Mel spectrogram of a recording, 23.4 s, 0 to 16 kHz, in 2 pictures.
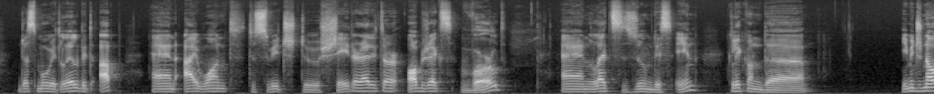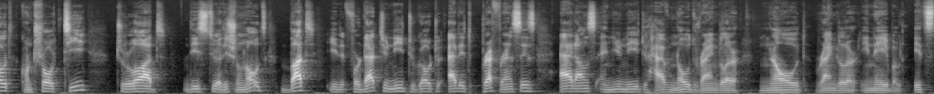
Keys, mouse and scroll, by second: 2.8-4.2 drag, 4.8-5.8 drag, 10.2 click, 12.4 ctrl+t, 16.6 click.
